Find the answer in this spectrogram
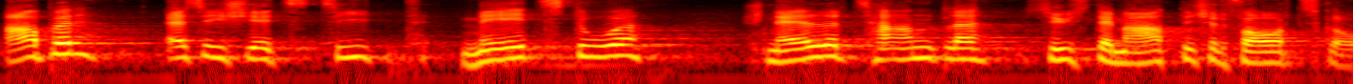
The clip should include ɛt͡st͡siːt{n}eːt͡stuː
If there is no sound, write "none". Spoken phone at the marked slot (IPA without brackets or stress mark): m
